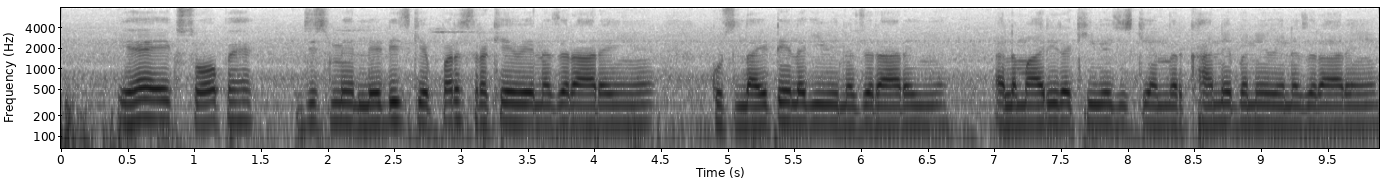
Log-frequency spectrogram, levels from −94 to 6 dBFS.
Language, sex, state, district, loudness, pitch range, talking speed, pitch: Hindi, male, Rajasthan, Bikaner, -12 LUFS, 140-150 Hz, 210 wpm, 145 Hz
